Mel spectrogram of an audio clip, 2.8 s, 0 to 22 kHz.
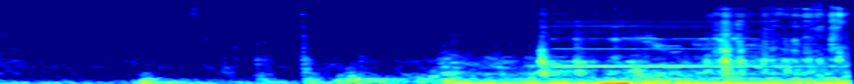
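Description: Jeep Grand Cherokee Limited V6 cranking and catching, a brief starter whir rising into a steady idle rumble with a faint whine, close by and without talk.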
